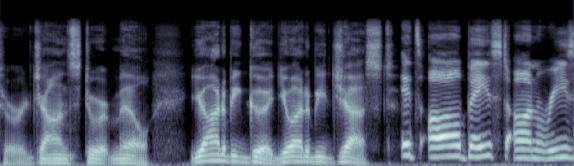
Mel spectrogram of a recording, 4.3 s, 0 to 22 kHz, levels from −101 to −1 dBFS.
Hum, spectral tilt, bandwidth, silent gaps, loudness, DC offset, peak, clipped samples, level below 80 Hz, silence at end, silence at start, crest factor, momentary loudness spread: none; -5 dB/octave; 13 kHz; none; -23 LUFS; under 0.1%; -6 dBFS; under 0.1%; -44 dBFS; 0 s; 0 s; 18 dB; 10 LU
